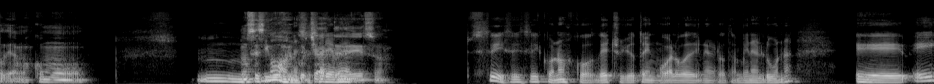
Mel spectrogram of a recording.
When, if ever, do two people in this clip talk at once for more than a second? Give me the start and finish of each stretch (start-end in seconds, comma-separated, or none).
2.4-3.7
